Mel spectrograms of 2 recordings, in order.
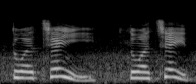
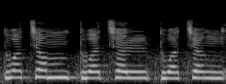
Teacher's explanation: অনুস্বারের পর যদি ইয় থাকে, অনুস্বারের জায়গায় ইয়ের মতো সাউন্ড হবে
